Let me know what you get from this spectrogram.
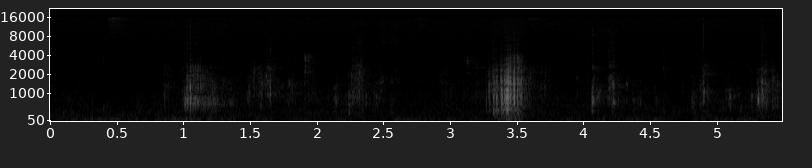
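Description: Faint chewing of a bite of Richeese fried chicken, soft mouth noises with a brief louder noise about three and a half seconds in.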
